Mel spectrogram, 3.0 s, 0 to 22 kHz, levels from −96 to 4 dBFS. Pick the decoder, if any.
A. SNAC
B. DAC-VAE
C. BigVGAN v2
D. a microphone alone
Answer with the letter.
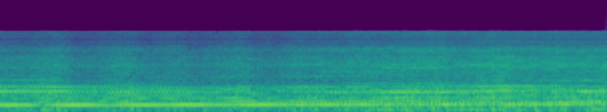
B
